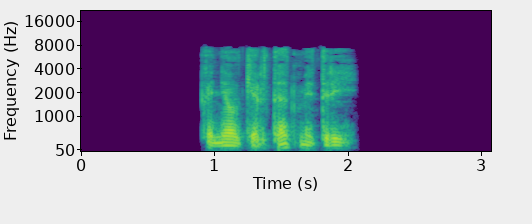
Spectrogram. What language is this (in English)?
Mari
